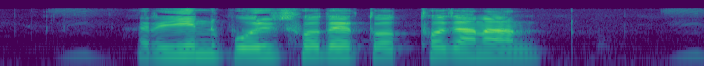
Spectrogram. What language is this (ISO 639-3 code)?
ben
